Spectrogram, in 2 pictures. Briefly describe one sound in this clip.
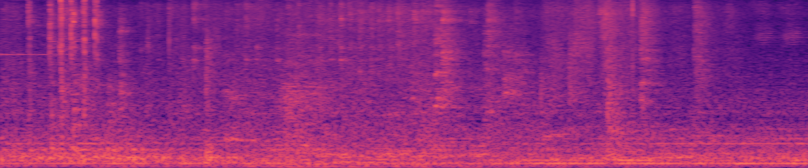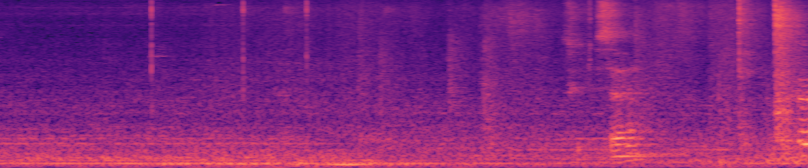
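An elevator hums low and steadily as it travels.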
